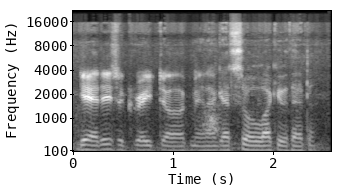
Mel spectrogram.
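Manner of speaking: ordinary talk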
